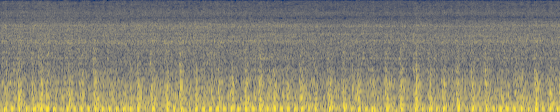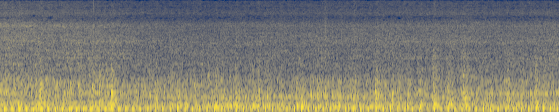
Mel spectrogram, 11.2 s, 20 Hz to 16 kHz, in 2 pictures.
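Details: Honda CB190R motorcycle engine noise at idle: steady idle with a rapid uneven tapping about three per second over the exhaust beat; abnormal engine noise, source undetermined.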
